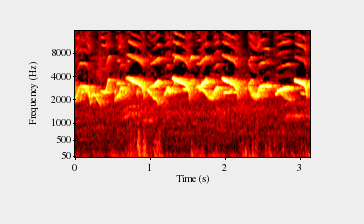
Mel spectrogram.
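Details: Chinese hwamei responding to its own song played back for training; fast, loud whistled phrases with looping rises and falls, nearly continuous, with faint low knocking underneath.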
